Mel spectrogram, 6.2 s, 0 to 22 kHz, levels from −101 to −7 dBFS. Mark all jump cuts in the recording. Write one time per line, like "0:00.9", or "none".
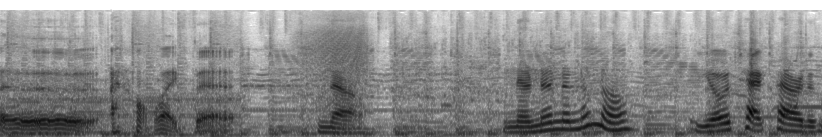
0:01.8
